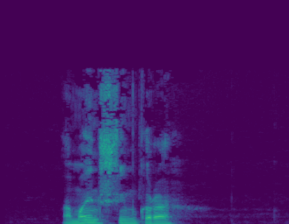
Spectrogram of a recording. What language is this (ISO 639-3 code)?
chm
